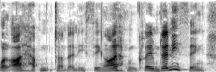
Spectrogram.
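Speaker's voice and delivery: mock smugly innocent, self-satisfied tone. Speaker acts out people with private money, imitating someone smug. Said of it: "They go smugly".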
